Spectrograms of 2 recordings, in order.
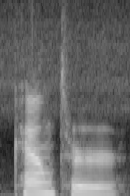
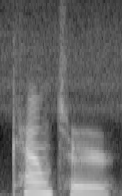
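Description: Both takes have the same delivery.

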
